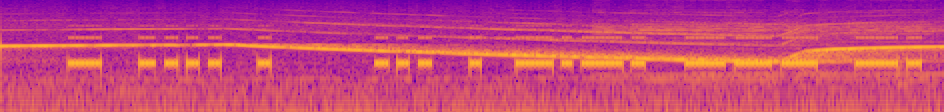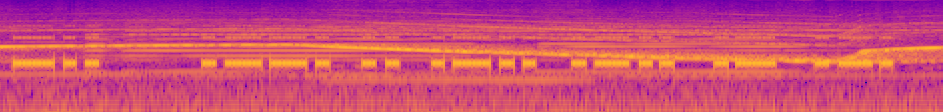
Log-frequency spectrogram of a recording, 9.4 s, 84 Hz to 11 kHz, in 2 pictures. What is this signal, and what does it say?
Morse code, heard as a keyed tone, hand-sent with a straight key, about 22 wpm, 710 Hz, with street noise. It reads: THE SECOND PILLAR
